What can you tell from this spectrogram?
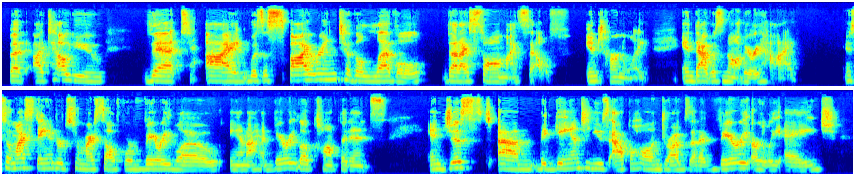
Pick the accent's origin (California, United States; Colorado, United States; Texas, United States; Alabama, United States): Texas, United States; Stephenville; I grew up in Stephenville is where I grew up. And it was cowboy country, and I was a rock and roller, and so I just wanted to leave there as fast as I could.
